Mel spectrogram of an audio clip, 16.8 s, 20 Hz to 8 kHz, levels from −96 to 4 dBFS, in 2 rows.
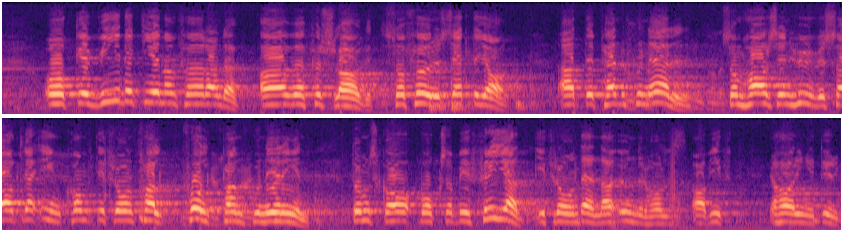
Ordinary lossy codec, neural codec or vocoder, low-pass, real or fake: none; none; none; real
